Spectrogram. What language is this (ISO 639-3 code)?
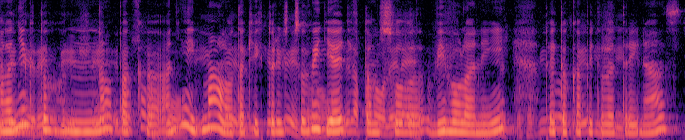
slk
